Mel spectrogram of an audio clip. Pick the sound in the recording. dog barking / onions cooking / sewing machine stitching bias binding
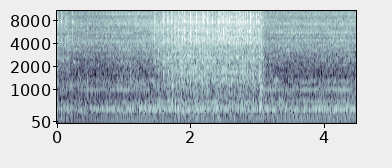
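sewing machine stitching bias binding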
